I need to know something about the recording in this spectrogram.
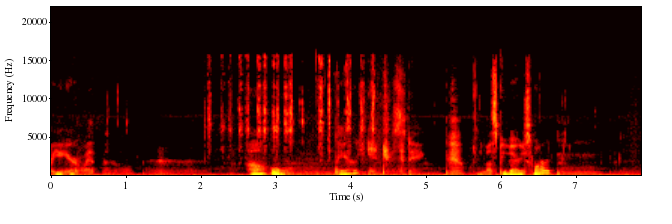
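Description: A young woman speaks softly close to the microphone.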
